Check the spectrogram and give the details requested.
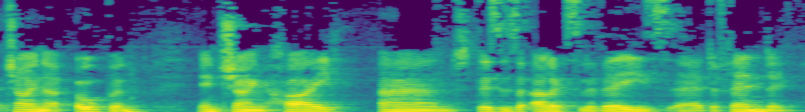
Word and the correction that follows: Levy: No, that's Levy. Levey was Thomas Levey. – Yeah, that's L-E-V-E-T. Yeah. This is L-E-V-Y.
